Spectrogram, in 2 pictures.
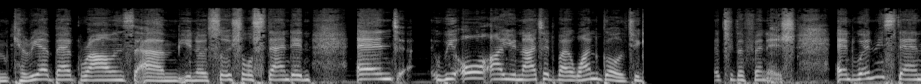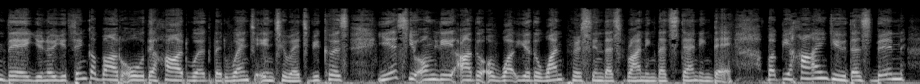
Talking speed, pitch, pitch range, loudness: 190 wpm, 200 Hz, 185-225 Hz, -19 LUFS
